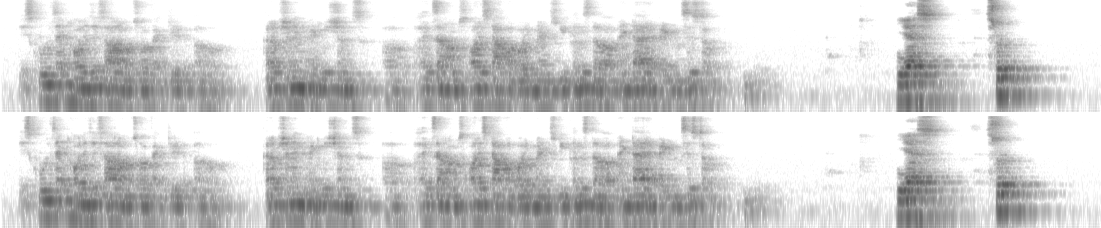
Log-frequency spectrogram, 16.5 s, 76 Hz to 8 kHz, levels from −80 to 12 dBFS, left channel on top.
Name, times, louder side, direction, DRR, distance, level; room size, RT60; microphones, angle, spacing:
voice 1, 0.3-3.3 3.9-5.4 5.7-10.7, equal, 50° right, -2 dB, 3.0 m, -32 dB
voice 2, 13.4-14.0 14.8-15.0, left 2 dB, 40° left, 0 dB, 1.7 m, -24 dB
13.5 x 7.9 x 2.3 m, 1.1 s
head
